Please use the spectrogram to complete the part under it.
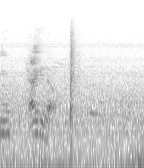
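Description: A slap smacks sharply against skin.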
